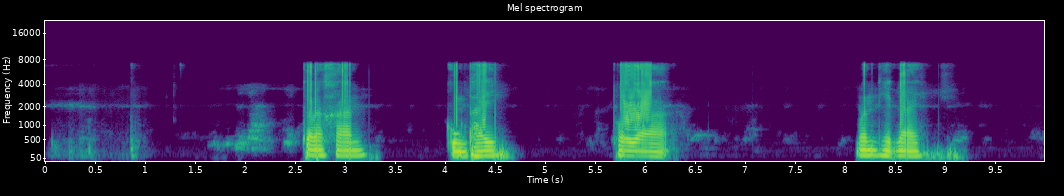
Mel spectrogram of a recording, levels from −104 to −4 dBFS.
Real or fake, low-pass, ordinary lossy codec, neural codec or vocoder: fake; 7.2 kHz; none; autoencoder, 48 kHz, 128 numbers a frame, DAC-VAE, trained on Japanese speech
